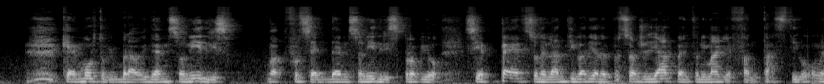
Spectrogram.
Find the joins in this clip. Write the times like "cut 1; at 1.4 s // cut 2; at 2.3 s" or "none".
none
